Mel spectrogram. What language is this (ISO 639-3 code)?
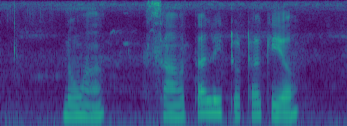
sat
